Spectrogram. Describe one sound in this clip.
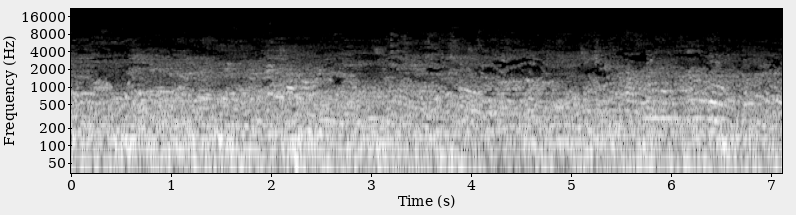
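A crowd of people chatters and murmurs nearby outdoors.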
